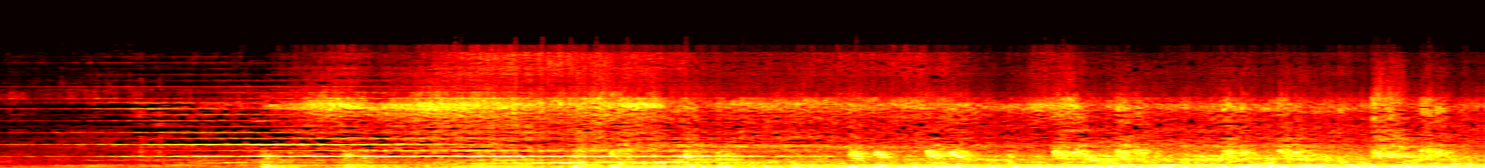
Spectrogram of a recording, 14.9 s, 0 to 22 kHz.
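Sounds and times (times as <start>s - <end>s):
metallic squeals and clatter of electric tram: 0.0s - 8.9s
electric tram motor whine: 0.0s - 14.8s
electric tram wheels rumbling on rails: 2.7s - 14.8s.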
